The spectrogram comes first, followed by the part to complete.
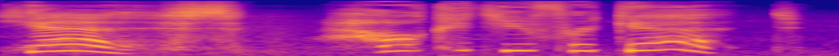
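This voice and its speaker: A woman's voice: very high voice, slow pace, loud music behind the voice. A woman voicing a wise, patient little girl deity in a video game, articulate and earnestly curious. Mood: surprised. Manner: articulate, earnest, softly inquisitive. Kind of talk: video game character acting.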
